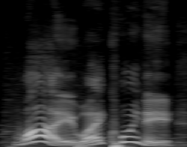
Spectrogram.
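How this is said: It sounds curious and inquiring.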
